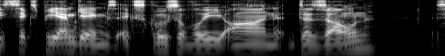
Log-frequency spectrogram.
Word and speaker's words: DAZN: games exclusively on DAZN is how you pronounce the streaming service that's spelled capital D A Z N.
